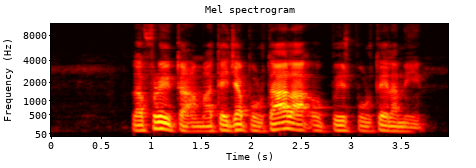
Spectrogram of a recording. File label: Piedmontese (Borgosesia, Province of Vercelli); La früta ma t’ei già purtala o pös purtela me?; AlpiLinK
